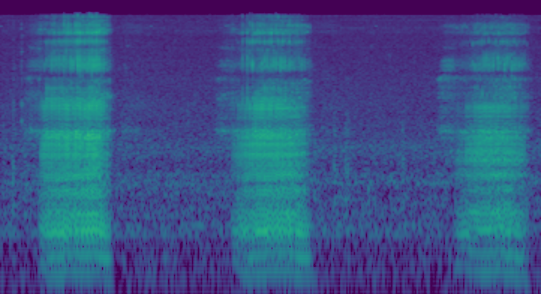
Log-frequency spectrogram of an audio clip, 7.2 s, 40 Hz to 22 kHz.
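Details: Adult man (a father) snoring, audible through walls and doors, reportedly for 40 years and sometimes louder: three loud, rough snores about a second each, quiet gaps between, roughly 24 breaths a minute.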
